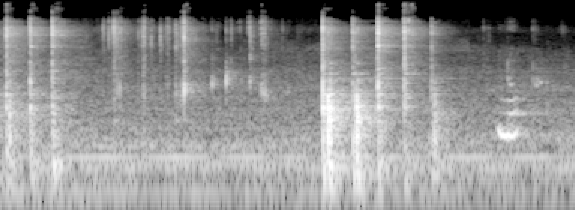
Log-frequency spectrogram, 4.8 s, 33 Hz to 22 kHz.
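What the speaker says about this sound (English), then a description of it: "now we're gonna put 4 eggs into the bowl" Eggs being cracked into a mixing bowl while making a funfetti unicorn cake: a series of sharp taps and knocks on the bowl rim, clustered in small groups with pauses, close and fairly quiet, ending with a soft wet plop.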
